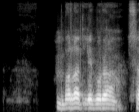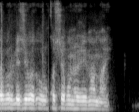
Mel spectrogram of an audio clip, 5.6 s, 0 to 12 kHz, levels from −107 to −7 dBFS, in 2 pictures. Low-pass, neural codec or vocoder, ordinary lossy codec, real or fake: 10.8 kHz; vocoder, 44.1 kHz, 128 mel bands, Pupu-Vocoder; Opus, 24 kbps; fake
